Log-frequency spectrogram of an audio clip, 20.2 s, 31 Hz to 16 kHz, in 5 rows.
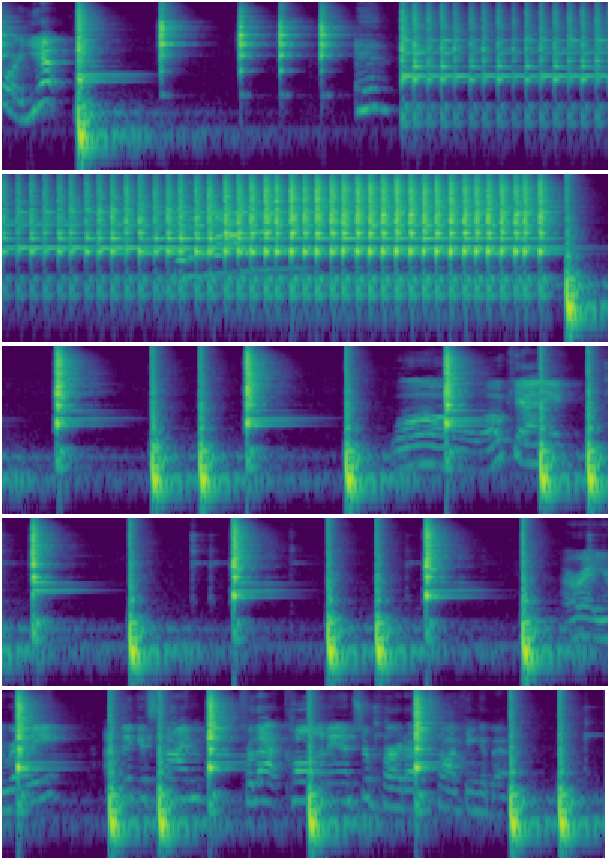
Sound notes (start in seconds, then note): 0.5 bangs drum; 1.0 clinks drumsticks together; 1.5 drumming; 6.1 drumming louder; 12.4 drumming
